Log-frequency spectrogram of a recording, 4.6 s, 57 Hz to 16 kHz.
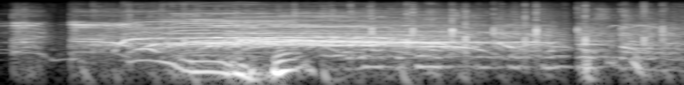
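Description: At a Tigers basketball medal ceremony after a 74-44 win, a loud crowd roars and cheers continuously, with a player's shout rising clearly above the noise and scattered whoops and claps throughout, energetic.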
